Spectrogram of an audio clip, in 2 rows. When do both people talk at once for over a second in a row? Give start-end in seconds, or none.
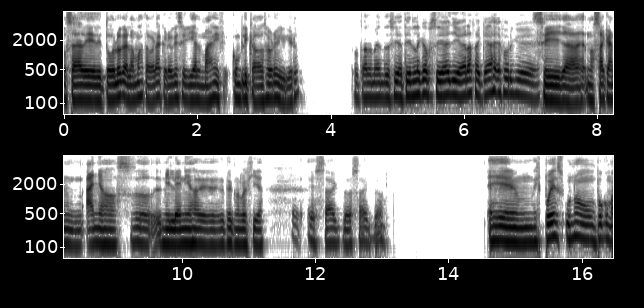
none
